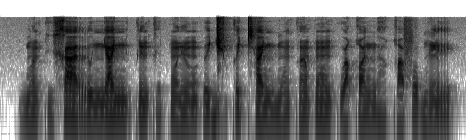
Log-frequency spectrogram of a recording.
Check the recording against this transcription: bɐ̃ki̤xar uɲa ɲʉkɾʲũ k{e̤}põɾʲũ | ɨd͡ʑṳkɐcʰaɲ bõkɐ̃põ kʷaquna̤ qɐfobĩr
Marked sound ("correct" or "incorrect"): correct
